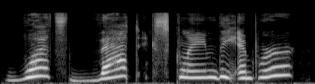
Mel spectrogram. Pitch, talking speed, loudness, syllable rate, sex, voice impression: 300 Hz, 95 wpm, -16 LUFS, 3.6 syllables/s, female, feminine, middle-aged, tensed, powerful, raspy, intellectual, slightly friendly, lively, intense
